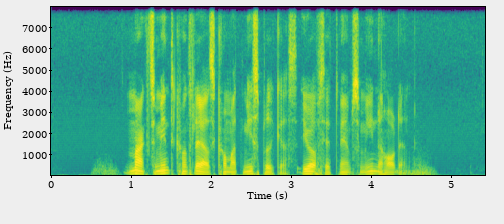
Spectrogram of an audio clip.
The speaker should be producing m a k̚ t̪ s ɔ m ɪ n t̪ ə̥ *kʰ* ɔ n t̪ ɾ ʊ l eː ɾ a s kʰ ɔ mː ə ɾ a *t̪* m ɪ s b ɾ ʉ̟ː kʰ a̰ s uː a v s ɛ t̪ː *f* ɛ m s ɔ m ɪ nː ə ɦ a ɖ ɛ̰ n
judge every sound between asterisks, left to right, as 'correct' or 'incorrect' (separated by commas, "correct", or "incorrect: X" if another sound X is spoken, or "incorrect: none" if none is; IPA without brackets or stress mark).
correct, correct, incorrect: v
